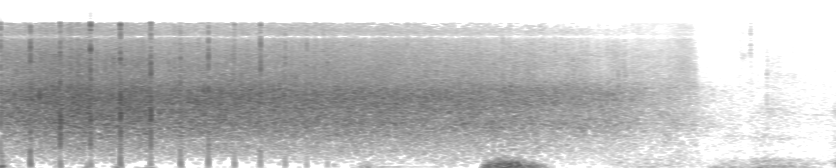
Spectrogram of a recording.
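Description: A large crowd claps steadily for about seven seconds for a visiting music mission team from Uganda after their praise performance, a dense wash of many hands with a few sharp claps standing out, then the applause fades away into quiet.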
